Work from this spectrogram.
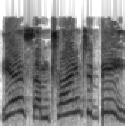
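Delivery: loud shouting. Answering the host's question about whether she is there: yelling. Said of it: "you don't have to yell".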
